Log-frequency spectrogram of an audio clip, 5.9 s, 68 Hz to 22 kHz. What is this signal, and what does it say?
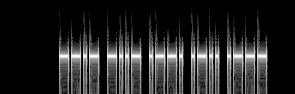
Morse code, heard as a keyed tone, about 20 wpm, 700 Hz. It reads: QXPLJ
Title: Code Groups - 5 Letters - 20wpm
